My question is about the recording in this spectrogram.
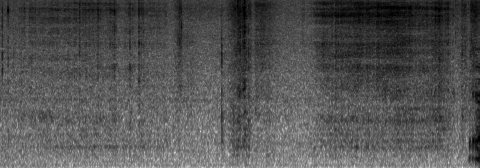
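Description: Faint scratching and rubbing on paper as a pen outlines the edge of an art-journal page, with a longer stretch of scratching past the middle.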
